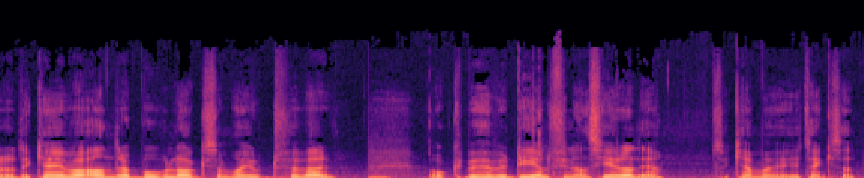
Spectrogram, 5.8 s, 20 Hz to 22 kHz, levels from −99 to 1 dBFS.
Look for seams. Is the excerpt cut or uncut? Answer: cut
